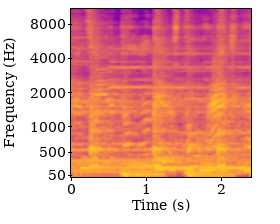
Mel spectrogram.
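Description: Live country band playing a song: acoustic guitar, electric guitar, bass and drums together.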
